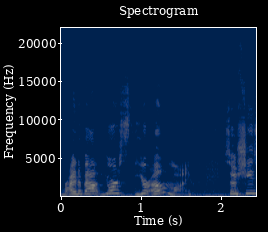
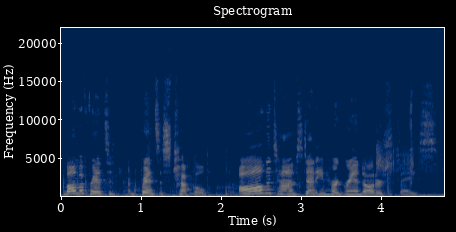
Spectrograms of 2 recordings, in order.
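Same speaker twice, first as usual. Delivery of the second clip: louder read-aloud storytelling voice; lively picture book reading; story reading; 8 dB louder than usual. Acted. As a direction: read it out to the kids with energy.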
